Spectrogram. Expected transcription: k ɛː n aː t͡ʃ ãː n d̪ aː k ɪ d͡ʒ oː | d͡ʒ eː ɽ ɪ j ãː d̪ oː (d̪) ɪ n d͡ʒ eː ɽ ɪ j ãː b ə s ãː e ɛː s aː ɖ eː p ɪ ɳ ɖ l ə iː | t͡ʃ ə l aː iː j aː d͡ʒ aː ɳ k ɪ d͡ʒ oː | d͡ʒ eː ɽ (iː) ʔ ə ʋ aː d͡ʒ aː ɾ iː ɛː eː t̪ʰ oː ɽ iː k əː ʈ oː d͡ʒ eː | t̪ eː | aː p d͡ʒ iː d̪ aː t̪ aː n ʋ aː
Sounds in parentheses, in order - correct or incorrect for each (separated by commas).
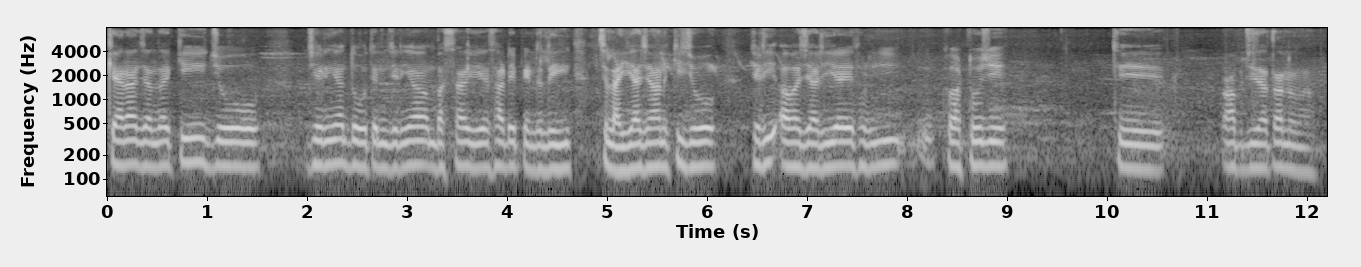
incorrect, correct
